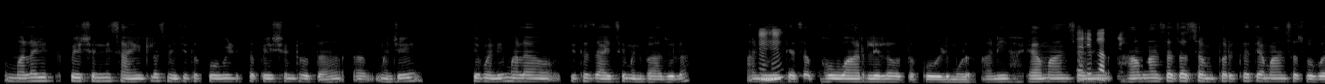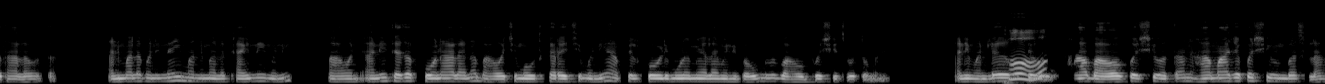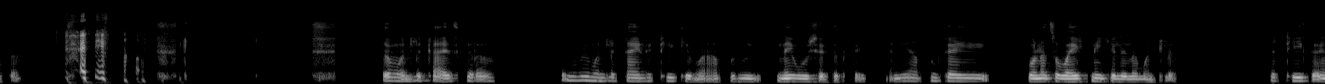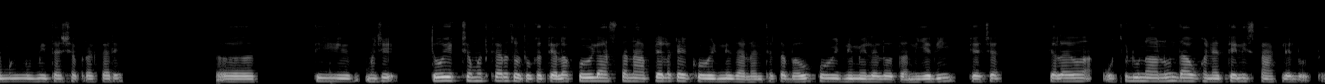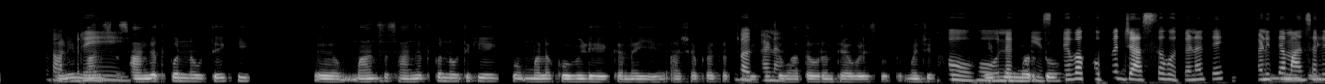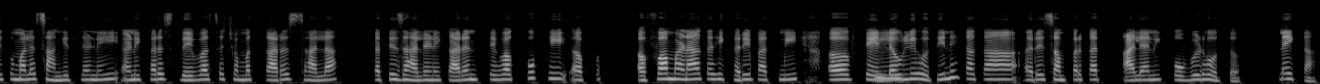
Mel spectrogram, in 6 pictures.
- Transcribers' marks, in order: surprised: "अरे बापरे!"; other background noise; laughing while speaking: "अरे बापरे!"; chuckle; tapping; chuckle; other noise; "फैलवली" said as "फेलवली"
- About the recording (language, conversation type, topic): Marathi, podcast, आर्थिक अडचणींना तुम्ही कसे सामोरे गेलात?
